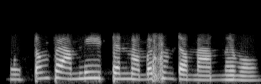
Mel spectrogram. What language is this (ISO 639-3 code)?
tel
